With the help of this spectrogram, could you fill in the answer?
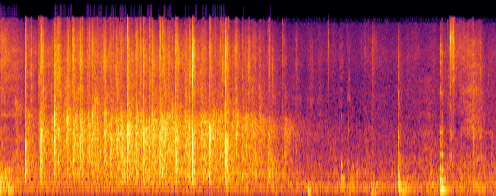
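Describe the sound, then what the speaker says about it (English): Scattered audience applause at a public meeting, with quick, uneven claps that thin out and fade, followed by a few isolated claps and some faint voices. The recording sits at a low, distant level. "let's give a big round of applause to Joey Cadle."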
